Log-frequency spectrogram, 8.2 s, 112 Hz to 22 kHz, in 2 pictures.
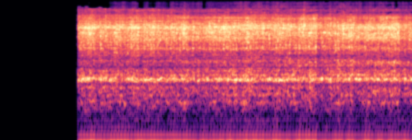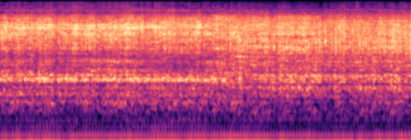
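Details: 1997 Saab 900 S, which also has a water leak: steady idle with a quick light tick, roughly three or four per second, over the engine hum. The source of the clicking is unclear.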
